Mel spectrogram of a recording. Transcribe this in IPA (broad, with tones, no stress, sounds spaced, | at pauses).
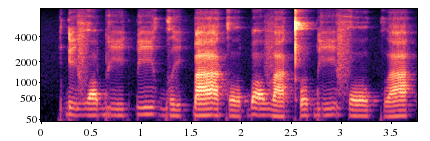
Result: ɗ i˨ v ɔ˨˦ b iː˨ k͡p iː˦ ɡʷ iː˨ k͡p aː˦ k o˨ ɓ ɔ˦ β a˨ kʼ ʊ˦ ɓ iː˦ f oː˦ kʷ a˨˦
